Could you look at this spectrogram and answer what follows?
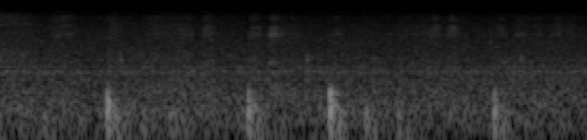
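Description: Pen or marker writing a chemical formula on a board, four or five sharp, soft taps and strokes spaced irregularly in a quiet room.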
